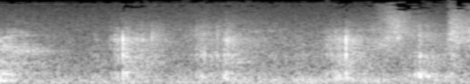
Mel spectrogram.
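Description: Faint crunching of a candy-coated pretzel being bitten and chewed, a few crisp crackles about half a second apart.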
